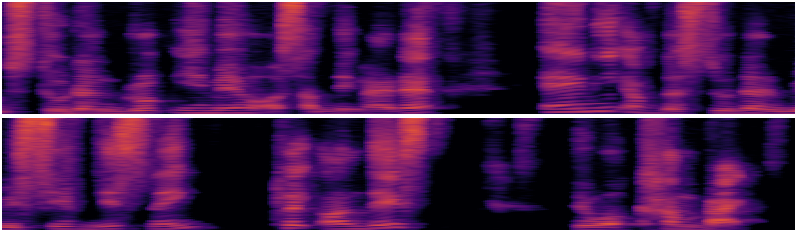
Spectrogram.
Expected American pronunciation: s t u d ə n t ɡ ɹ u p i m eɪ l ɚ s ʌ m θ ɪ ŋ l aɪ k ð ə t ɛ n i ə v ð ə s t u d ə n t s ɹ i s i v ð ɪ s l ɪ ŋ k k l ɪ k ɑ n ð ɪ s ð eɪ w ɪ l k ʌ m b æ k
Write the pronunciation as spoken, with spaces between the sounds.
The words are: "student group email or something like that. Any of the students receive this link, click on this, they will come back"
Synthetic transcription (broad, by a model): s t u d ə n ɡ ɹ u p i m eɪ l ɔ s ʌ m t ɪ ŋ l aɪ k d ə t ɛ n i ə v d ə s t u d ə n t ɹ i s i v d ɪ s n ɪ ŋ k k l ɪ k ɑ n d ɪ s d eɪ w ɪ l k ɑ m b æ k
